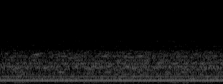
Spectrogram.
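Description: Quiet room tone: a steady low hum with faint hiss.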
